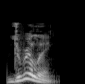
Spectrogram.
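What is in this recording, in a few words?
"drilling", English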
